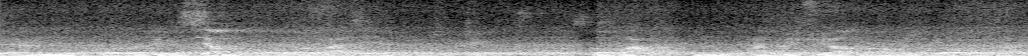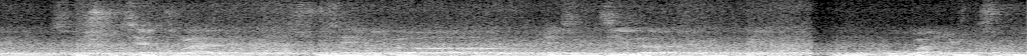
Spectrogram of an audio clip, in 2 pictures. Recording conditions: poor sound quality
